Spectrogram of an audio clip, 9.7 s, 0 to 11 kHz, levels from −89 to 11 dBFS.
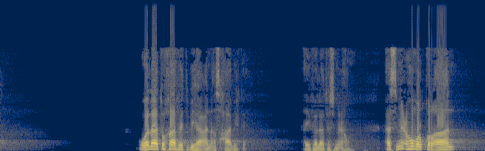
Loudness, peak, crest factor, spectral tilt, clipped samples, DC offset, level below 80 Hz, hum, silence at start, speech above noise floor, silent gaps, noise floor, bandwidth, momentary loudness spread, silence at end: -14 LUFS; 0 dBFS; 16 dB; -6.5 dB/octave; 0.4%; under 0.1%; -54 dBFS; none; 2.8 s; 57 dB; none; -70 dBFS; 9.8 kHz; 17 LU; 0.55 s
